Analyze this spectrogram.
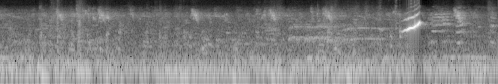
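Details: A female common myna gives one loud, upward-sweeping whistle near the end, preceded by faint chattering notes over a constant low hum.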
